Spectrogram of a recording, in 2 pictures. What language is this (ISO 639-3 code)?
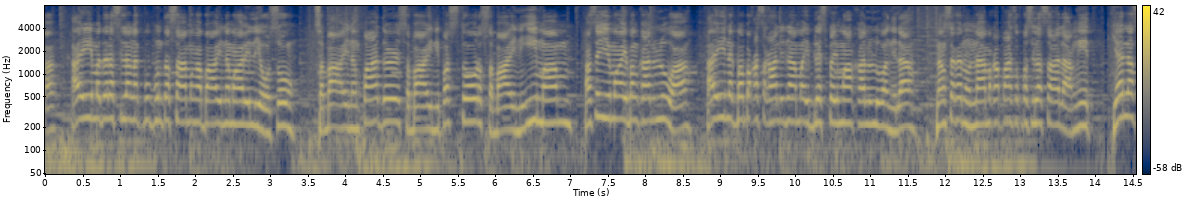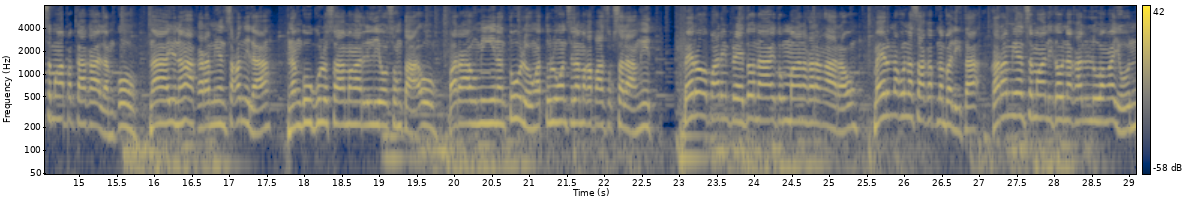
fil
